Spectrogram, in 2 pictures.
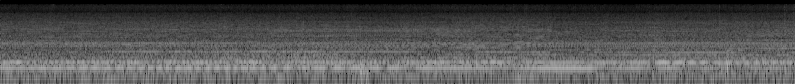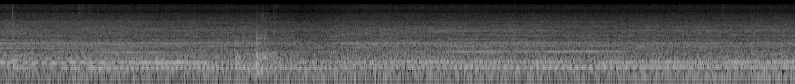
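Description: A disc screen for wet raw material running, its rotating disc shafts and drive giving a steady machine hum with a couple of held tones, while a moving-floor feeder pushes wet sawdust onto the discs. A single short knock comes about two-thirds of the way in.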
